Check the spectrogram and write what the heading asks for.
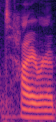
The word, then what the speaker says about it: Tyra: is up next good evening my name is Tyra yes it looks like Terra but it's pronounced Tyra I've been born and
